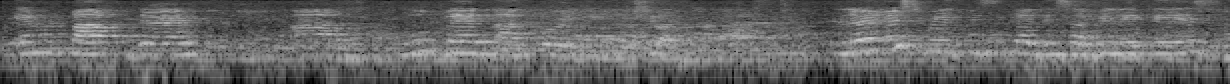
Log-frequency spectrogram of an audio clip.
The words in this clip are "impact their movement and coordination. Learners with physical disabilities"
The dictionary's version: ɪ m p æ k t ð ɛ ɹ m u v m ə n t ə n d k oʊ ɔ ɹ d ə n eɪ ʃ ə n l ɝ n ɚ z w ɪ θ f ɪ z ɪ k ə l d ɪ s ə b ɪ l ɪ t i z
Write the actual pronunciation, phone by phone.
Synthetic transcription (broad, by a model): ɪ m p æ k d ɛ ɹ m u m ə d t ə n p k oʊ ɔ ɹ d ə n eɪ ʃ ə n l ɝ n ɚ s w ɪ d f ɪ s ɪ k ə l d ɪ s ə b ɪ l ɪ t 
